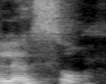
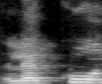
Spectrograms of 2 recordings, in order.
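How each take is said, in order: First: The middle consonant is a soft S sound. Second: The middle consonant is a hard K sound. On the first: The speaker calls it right. "ഇതിന് സ സൗണ്ട് വരുന്നത്" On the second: The speaker calls it wrong. "ലക്കൂ എന്നല്ല പറയുന്നത്"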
